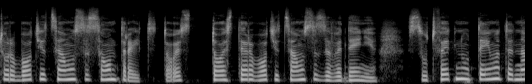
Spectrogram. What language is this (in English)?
Bulgarian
